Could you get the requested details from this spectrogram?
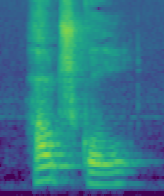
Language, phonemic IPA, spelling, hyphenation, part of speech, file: Dutch, /ˈɦɑu̯ts.koːl/, houtskool, houts‧kool, noun, Nl-houtskool.ogg
- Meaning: 1. charcoal (heat-transformed wood) 2. a piece of charcoal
